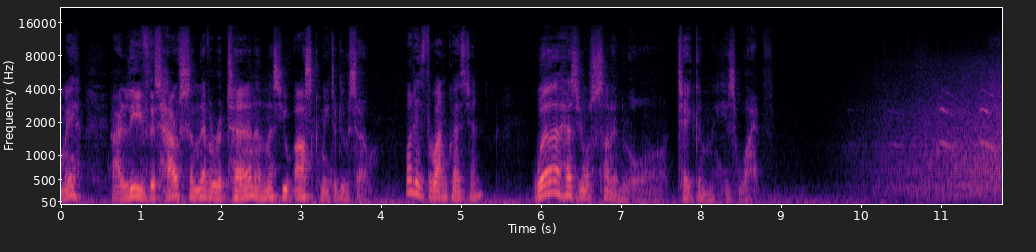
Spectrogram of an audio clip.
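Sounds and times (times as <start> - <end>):
speech: 0.0 - 8.9
gusts of wind at the seaside: 9.9 - 11.7
surf washing in at Margate: 9.9 - 11.7
faint bird-like cries high above: 10.2 - 11.7.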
